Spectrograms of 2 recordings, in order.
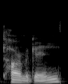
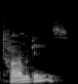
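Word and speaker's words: ptarmigans: the option yeah the there are uh mount tarmigans and they are far lower maintenance okay so they're cheaper mount tarmagens they're okay it's spelled t or no p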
